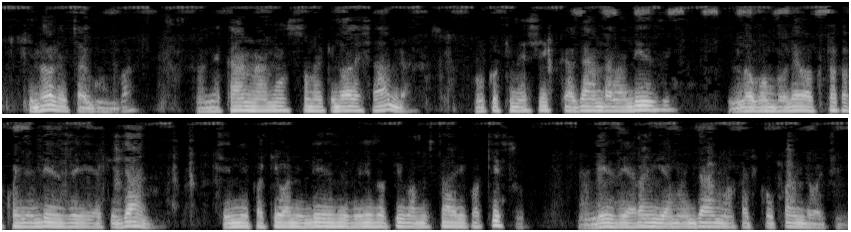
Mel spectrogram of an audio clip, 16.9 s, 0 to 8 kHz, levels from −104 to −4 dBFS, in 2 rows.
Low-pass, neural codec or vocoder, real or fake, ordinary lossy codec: 7.2 kHz; codec, 16 kHz, 8 kbps, FreqCodec, smaller model; fake; MP3, 32 kbps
